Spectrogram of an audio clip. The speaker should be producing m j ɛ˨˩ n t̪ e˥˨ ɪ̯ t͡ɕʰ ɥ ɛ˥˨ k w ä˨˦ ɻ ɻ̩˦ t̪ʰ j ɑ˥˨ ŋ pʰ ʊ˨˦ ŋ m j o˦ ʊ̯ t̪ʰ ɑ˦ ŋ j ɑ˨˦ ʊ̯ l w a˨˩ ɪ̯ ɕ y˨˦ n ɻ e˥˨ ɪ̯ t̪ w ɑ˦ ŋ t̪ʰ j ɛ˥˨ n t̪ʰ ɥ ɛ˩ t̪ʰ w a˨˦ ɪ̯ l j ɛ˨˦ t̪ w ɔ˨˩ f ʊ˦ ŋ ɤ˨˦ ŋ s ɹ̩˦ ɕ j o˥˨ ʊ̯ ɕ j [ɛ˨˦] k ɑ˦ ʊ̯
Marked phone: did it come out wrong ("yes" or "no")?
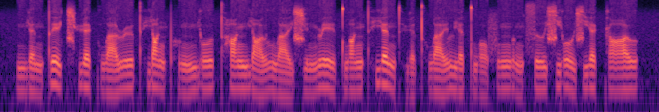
yes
